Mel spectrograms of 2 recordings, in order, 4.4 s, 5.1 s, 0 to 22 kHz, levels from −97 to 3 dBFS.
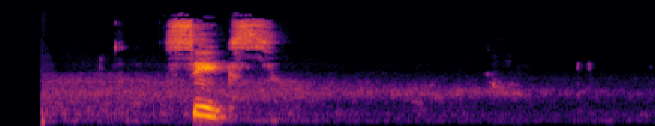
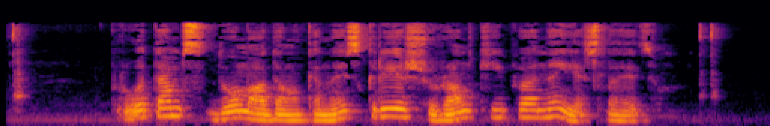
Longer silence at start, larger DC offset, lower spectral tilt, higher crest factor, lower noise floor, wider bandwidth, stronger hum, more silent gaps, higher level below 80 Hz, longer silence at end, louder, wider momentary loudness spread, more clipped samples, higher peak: first, 1.1 s vs 0.05 s; neither; second, 0 dB/octave vs -3.5 dB/octave; about the same, 26 dB vs 22 dB; first, -65 dBFS vs -59 dBFS; first, 15 kHz vs 12 kHz; neither; neither; second, -76 dBFS vs -62 dBFS; first, 2.55 s vs 0.35 s; about the same, -21 LUFS vs -21 LUFS; second, 11 LU vs 21 LU; neither; about the same, -4 dBFS vs -2 dBFS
